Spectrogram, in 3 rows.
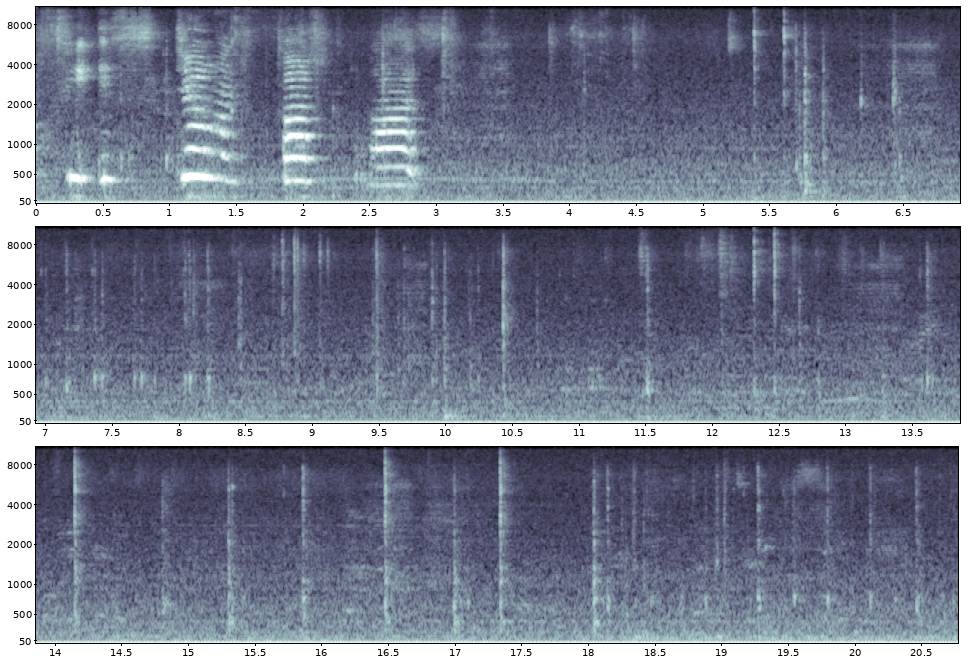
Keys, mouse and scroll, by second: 2.1-3.1 middle drag, 2.6 g, 7.1-9.9 middle drag, 10.0 a, 10.9-12.3 middle drag, 12.3-13.9 right drag, 14.1-15.9 middle drag, 16.1-16.5 scroll up 1, 16.5 middle click.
